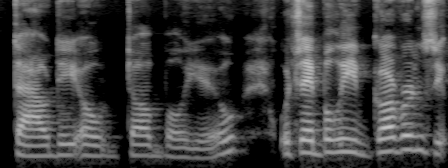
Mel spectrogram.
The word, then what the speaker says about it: Tao: Its followers strive to live according to the principles of the Tao, pronounced Tao, Dow, which they believe governs the order of the universe.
